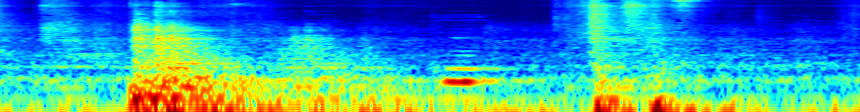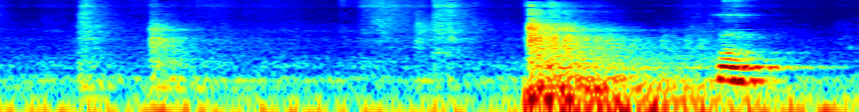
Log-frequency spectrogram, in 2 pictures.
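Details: Lift makes three heavy bangs roughly two to three seconds apart over a low rumble while moving; dysfunctional lift in England, cause unknown.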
